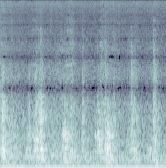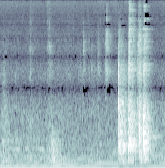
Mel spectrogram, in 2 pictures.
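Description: Wooden pieces and metal bar clamps handled on a workbench: light knocks and rubbing, then a quick cluster of several louder clatters near the end as the clamps are taken up.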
